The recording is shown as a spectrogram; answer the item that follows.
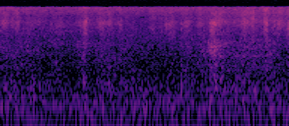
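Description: Near silence: faint rustling of soft fabric as a fluffy boot is worked onto a doll's foot, with a slightly louder rustle near the end.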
